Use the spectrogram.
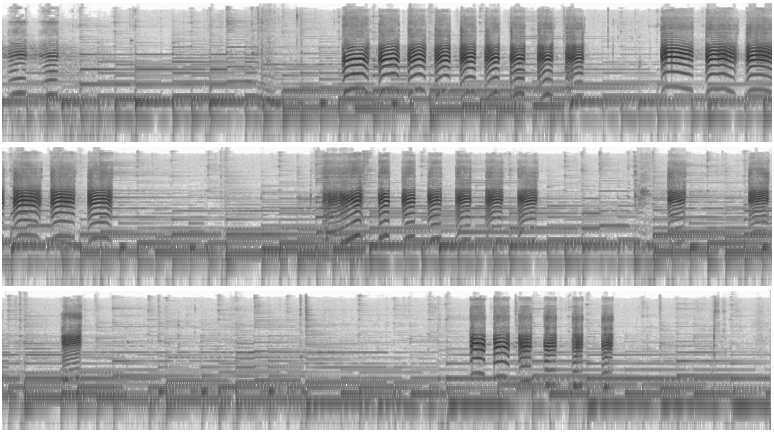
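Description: A person imitates ducks quacking by calling through a fist, loud and close, in repeated rapid bursts of nasal quacks separated by short pauses.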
